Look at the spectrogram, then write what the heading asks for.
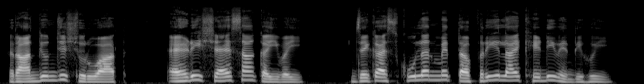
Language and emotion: Sindhi, neutral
